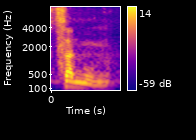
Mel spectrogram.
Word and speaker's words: ṣalmum: Sur la première ligne ne figure qu'un signe qui, en akkadien, se prononce tsalmum, statue.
